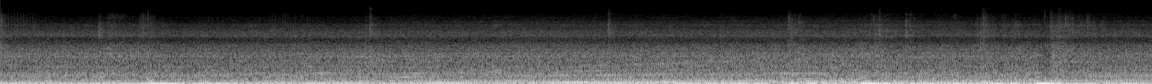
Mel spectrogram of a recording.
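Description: A tram motor whines and rises in pitch as the vehicle pulls away.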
